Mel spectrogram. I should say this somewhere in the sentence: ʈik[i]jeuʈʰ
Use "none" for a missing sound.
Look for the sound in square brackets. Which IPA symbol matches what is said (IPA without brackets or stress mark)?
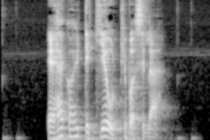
i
